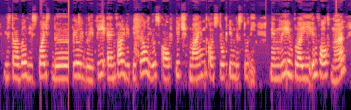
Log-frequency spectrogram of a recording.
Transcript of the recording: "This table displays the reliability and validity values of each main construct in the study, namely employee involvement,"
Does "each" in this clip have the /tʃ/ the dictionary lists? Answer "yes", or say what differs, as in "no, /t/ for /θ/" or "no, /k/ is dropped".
yes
